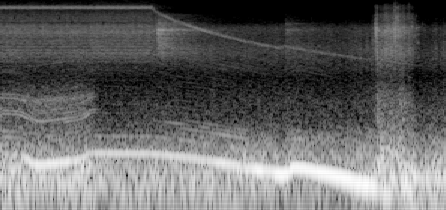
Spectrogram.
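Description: A car engine drones loudly, its pitch slowly dropping.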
